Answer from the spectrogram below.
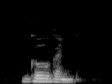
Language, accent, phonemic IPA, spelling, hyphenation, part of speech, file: English, Southern England, /ˈɡɔːrɡən/, gorgon, gor‧gon, noun / adjective, LL-Q1860 (eng)-gorgon.wav
- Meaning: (noun) A vicious female monster from Greek mythology with sharp fangs and hair of living, venomous snakes. One of the three sisters: Medusa, Stheno and Euryale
